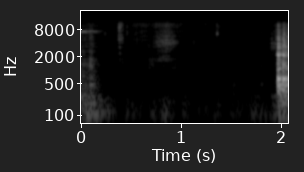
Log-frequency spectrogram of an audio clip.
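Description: Near silence with a couple of faint ticks, then one sharp knock near the end.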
